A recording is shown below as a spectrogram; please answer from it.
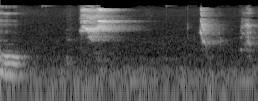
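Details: African Grey parrot, kept as a pet, blowing a kiss: a low voiced murmur, then a loud airy smack followed by two shorter, sharper kissing clicks.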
